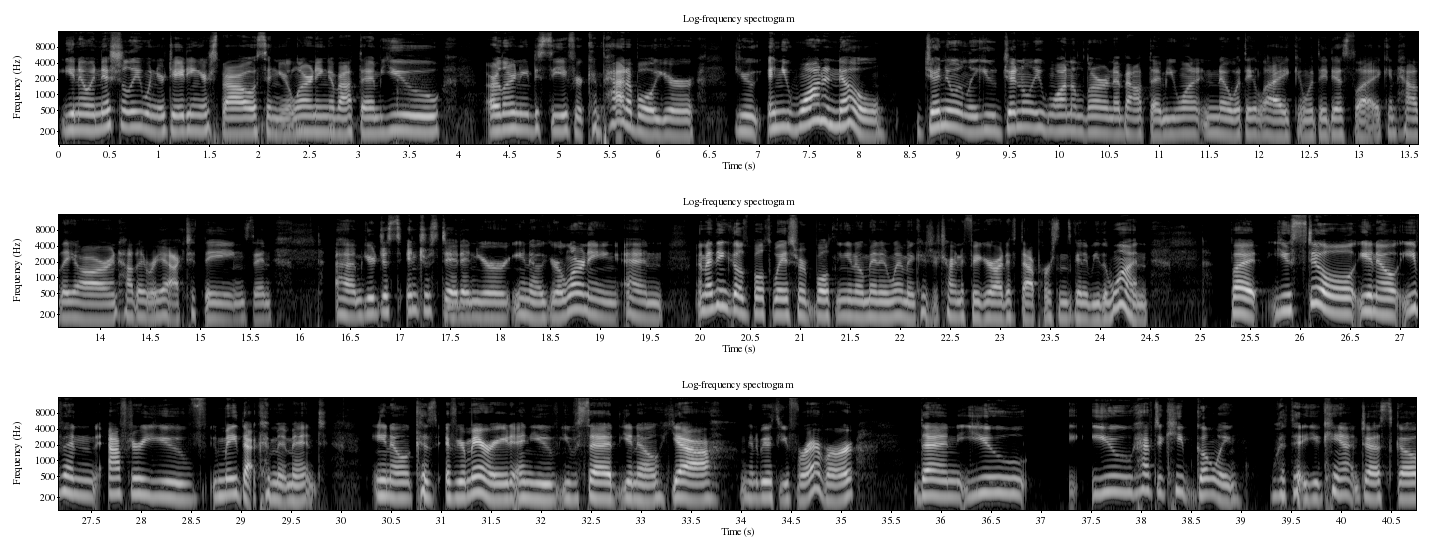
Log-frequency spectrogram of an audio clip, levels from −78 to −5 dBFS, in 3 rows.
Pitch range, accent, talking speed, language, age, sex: 180-225 Hz, American, 210 wpm, English, 20-39, female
